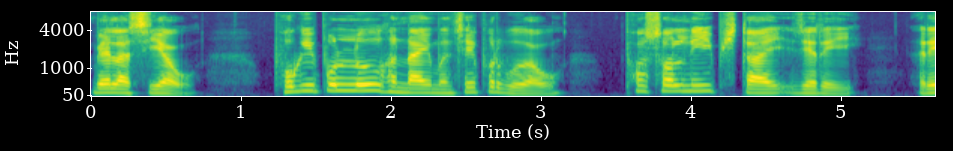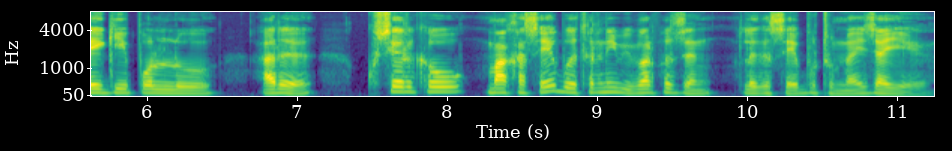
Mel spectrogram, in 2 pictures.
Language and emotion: Bodo, neutral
